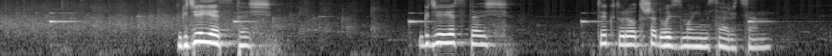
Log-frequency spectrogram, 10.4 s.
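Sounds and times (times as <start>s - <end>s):
audience clapping for the musicians: 0.0s - 5.0s
speech: 2.2s - 3.4s, 5.2s - 6.4s, 7.5s - 9.7s.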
